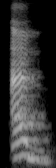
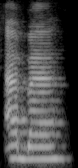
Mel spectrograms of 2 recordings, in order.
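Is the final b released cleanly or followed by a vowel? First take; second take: clean; vowel. First: The b stops short with a brief clean release. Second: The b is followed by an added vowel sound. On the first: The speaker calls it right. "same as the ba" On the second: The speaker calls it wrong. "Don't say abba"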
